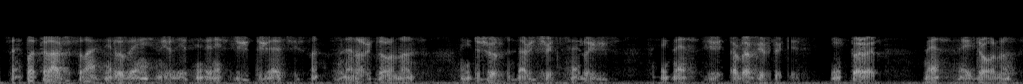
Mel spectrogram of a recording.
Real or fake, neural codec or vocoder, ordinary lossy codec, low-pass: fake; autoencoder, 22.05 kHz, a latent of 192 numbers a frame, VITS, trained on many speakers; AAC, 16 kbps; 3.6 kHz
